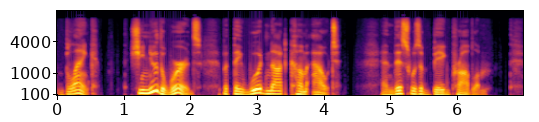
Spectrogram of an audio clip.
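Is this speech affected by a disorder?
No.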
